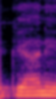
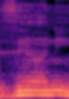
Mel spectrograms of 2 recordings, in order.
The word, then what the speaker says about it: ज्ञानी: बहुत लोग इसको ज्ञ कहता है और ज्ञानी शब्द लिखे थे, लेकिन ये ज्ञानी नहीं है, ये ज्ञानी है, ज्ञानी। ज और य मिल करके ज्य बन गया, ज्ञानी।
